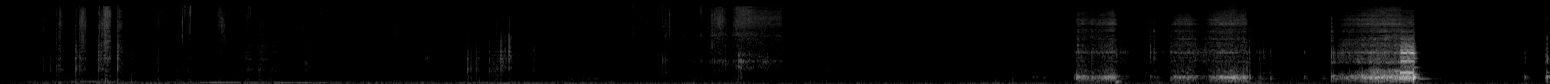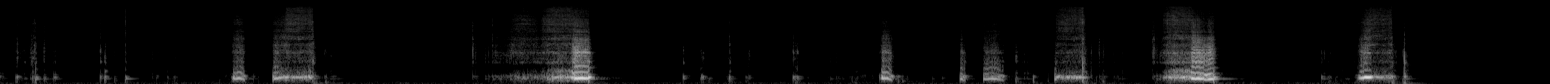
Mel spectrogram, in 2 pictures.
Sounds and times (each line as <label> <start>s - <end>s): plastic straw up and down of a cup 0.3s - 5.6s
plastic straw up and down of a cup 6.2s - 8.4s
plastic straw up and down of a cup 10.8s - 12.7s
plastic straw up and down of a cup 13.3s - 14.2s
plastic straw up and down of a cup 17.8s - 18.8s
plastic straw up and down of a cup 20.3s - 21.5s
plastic straw up and down of a cup 25.1s - 27.8s
plastic straw up and down of a cup 28.7s - 29.6s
